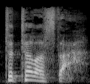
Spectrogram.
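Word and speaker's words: tetelestai: but it is tetelesta, okay, T-E-T, all right, E-L, S-T-A-I.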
